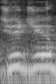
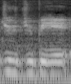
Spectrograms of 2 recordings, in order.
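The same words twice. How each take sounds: First: The word has its standard pronunciation. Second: The word has a Midwestern pronunciation. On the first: This is the expected pronunciation. "is how you're supposed to say it" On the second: This is how people from one region say it. "if you're from the Midwest, you say"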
